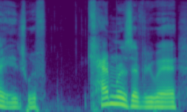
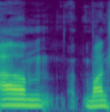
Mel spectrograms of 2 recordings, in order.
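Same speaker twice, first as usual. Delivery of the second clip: ordinary delivery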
